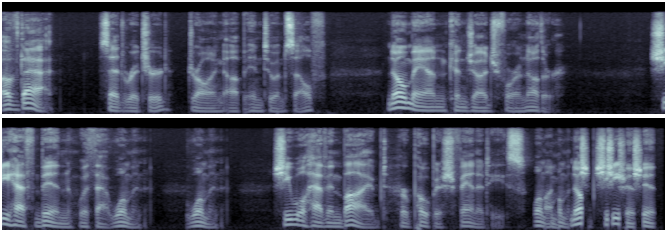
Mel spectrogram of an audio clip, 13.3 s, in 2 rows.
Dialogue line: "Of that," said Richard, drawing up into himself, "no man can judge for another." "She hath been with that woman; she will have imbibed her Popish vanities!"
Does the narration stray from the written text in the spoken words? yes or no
yes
